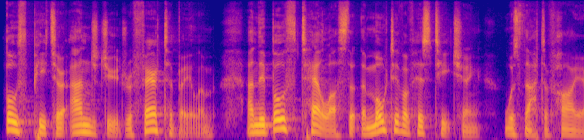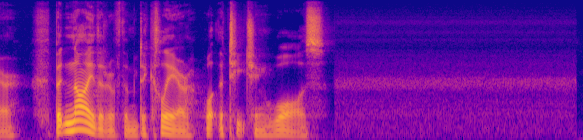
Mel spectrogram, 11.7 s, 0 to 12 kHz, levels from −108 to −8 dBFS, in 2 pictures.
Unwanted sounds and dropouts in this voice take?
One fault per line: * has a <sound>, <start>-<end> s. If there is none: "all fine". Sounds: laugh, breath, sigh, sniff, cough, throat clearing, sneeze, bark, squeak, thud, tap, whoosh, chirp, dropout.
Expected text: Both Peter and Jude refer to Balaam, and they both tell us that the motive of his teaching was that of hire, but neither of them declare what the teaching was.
all fine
